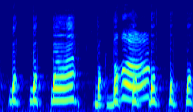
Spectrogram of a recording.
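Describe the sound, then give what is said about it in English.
A person imitates a chicken, giving a run of short clucks broken by two longer, drawn-out squawks, loud and alone with no other talking. “Yeah, that was a really good chicken.”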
